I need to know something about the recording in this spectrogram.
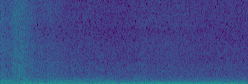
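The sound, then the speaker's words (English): A steady, full rush of surf noise, like ocean waves washing continuously without clear breaks, fairly loud, with no voices present. “Eight, the ocean.”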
